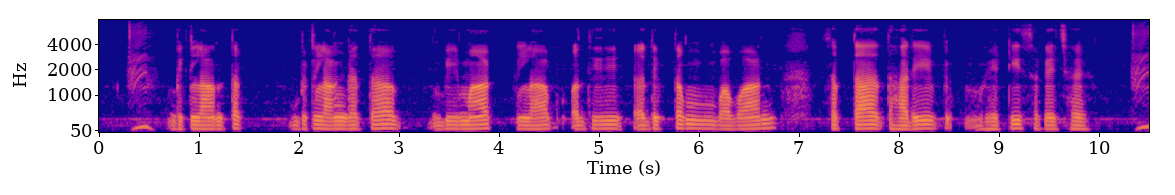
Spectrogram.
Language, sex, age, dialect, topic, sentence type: Maithili, male, 36-40, Eastern / Thethi, banking, statement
